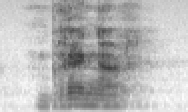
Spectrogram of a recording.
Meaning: bringer, carrier, deliverer
- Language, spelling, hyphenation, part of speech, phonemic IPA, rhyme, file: Dutch, brenger, bren‧ger, noun, /ˈbrɛ.ŋər/, -ɛŋər, Nl-brenger.ogg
